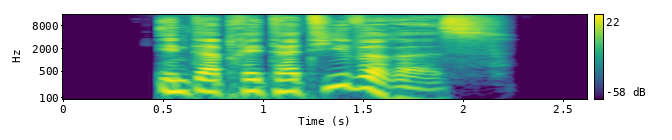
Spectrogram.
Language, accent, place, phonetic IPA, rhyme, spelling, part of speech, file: German, Germany, Berlin, [ɪntɐpʁetaˈtiːvəʁəs], -iːvəʁəs, interpretativeres, adjective, De-interpretativeres.ogg
- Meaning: strong/mixed nominative/accusative neuter singular comparative degree of interpretativ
